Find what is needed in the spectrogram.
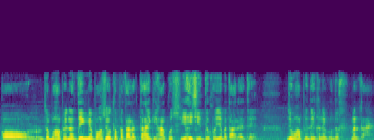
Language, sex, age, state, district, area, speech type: Hindi, male, 60+, Uttar Pradesh, Lucknow, rural, spontaneous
